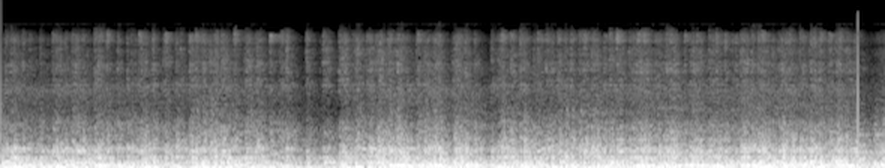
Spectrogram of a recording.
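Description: Car engine running steadily at idle just after being started, with a deep, even exhaust rumble.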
